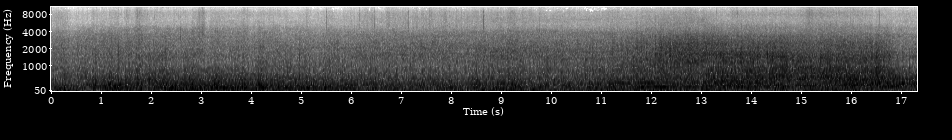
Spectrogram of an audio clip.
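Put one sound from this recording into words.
Bicycle tyres crunch over packed snow.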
